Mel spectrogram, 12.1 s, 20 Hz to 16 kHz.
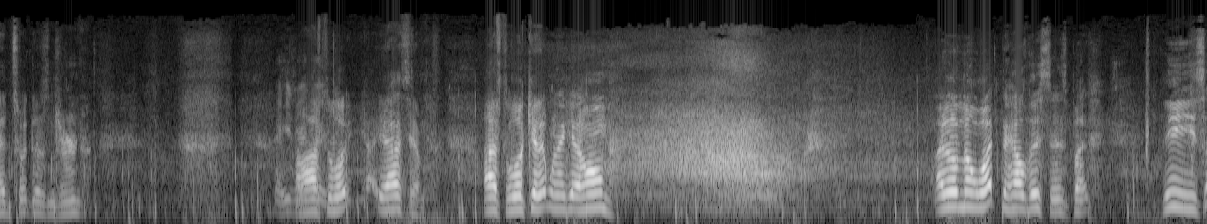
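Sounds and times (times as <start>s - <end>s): truck driving past: 5.8s - 9.2s.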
